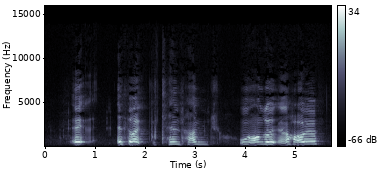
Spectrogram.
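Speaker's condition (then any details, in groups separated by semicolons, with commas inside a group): Cerebral palsy; cerebral palsy affecting whole body; slurred speech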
